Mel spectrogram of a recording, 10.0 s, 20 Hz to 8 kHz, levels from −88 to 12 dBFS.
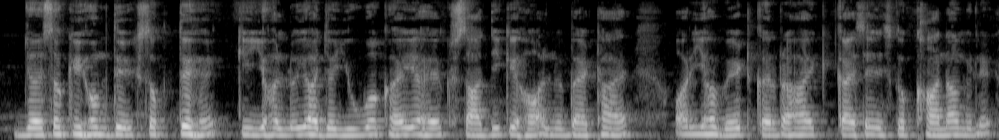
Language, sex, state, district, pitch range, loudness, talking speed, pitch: Hindi, male, Uttar Pradesh, Varanasi, 140-150 Hz, -18 LUFS, 190 wpm, 145 Hz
